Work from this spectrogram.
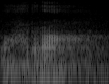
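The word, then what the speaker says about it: ברא: 창세기 1장 1절과 27절에서만 거기 히브리어로 바라 이렇게 발음하는 바라라고 하는 말이 사용됐습니다.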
